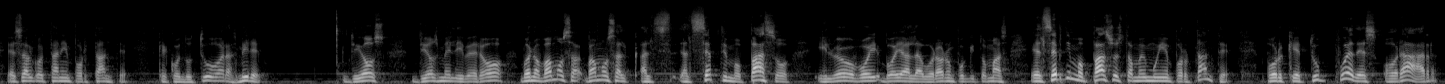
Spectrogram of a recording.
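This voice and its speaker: Emphatic male pastor, fairly high voice. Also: expressive, moderate pace. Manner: emphatic, conversational, with frequent rhetorical tags; mimics dramatic prayer voices loudly for effect. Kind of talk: television sermon.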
